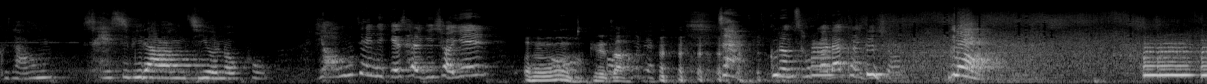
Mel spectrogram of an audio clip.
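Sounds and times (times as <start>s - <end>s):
vehicle horn: 11.4s - 12.0s.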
